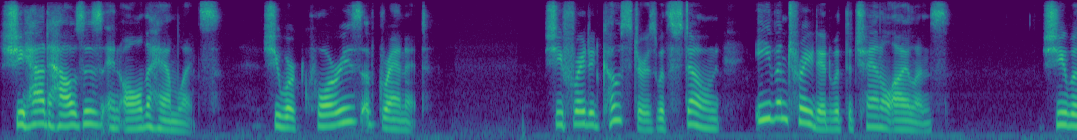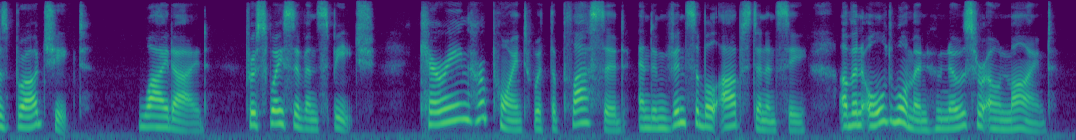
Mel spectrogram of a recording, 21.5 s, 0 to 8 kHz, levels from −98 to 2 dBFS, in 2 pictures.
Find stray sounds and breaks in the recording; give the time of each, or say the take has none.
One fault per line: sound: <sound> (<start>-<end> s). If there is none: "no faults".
no faults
